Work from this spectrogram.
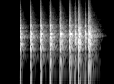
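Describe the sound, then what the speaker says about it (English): A ball peen hammer's rounded end taps on the valve cover of a small block Chevy engine: about nine sharp, close metallic knocks, evenly spaced at first and then quickening near the end, with no talking. "I'm going to use the rounded ball end of this ball peen hammer instead of the flat side."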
